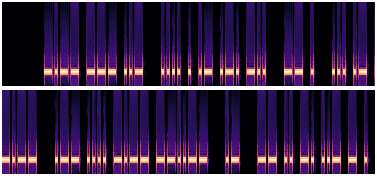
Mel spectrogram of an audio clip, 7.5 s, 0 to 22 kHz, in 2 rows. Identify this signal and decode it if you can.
Morse code, heard as a keyed tone, about 44 wpm, 700 Hz. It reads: YOU HEARD ME SAY WHY, A MINUTE
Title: Sentences from Top 500 Words 45wpm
